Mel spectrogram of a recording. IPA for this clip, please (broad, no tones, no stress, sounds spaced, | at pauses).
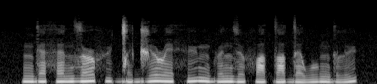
ŋ ɡ ɛ h ɛ n z ə˞ f y ɡ͡ǀ ɛ d͡ʒ ʏ ɹ e h y m b ʏ n z ʏ f a t a d ɛ w u ŋ ɡ ʏ l y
